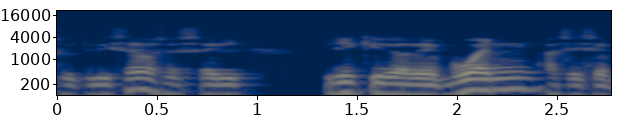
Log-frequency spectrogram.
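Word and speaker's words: Bouin: de los más utilizados es el líquido de 'buen así se pronuncia que es una mezcla de ácido pícrico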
